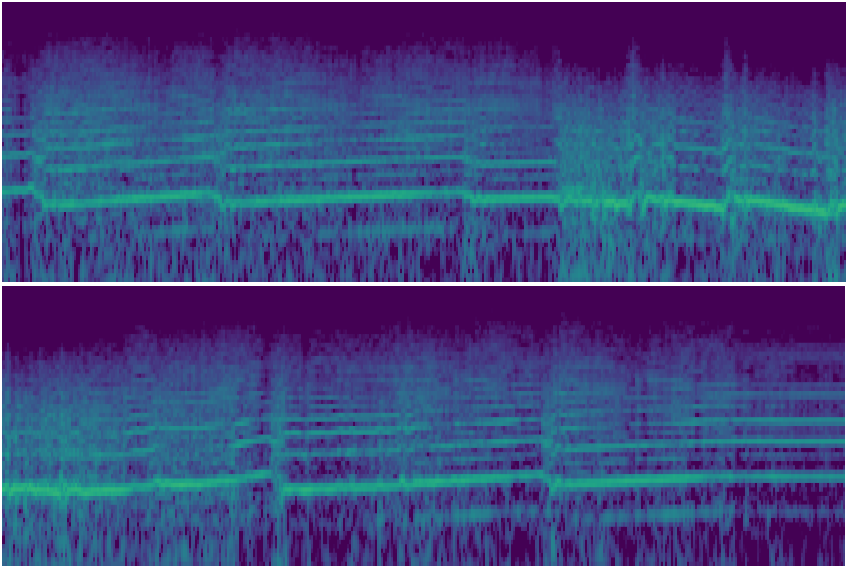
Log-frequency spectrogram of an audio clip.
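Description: Race car engine heard from inside the caged cabin, driven hard at high revs: its pitch climbs slowly and drops sharply about six times at throttle lifts or gear changes, once sagging and recovering, over a steady hiss of road noise.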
